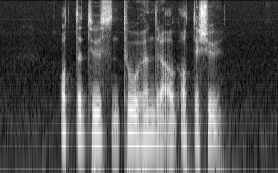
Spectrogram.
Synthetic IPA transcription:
ɔt̪ət̪ʰʉːsn̩t̪ʰuːhʉnd̪ɾə̰ʔoːɡɔt̪ɪʃʉ̰ː

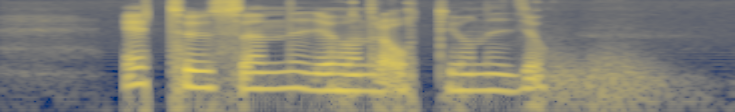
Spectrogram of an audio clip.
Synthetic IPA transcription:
ɛt̪ʰːʉ̟ːsənːiːʊɦɵnd̪ɾa̰ʔɔ̰t̪ʰːɪʊniːʊ

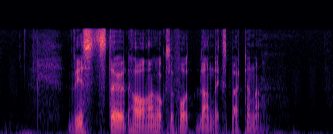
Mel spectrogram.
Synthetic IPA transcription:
vɪst̪st̪øːd̪ɦaɾɦanɔksɔfɔt̪ːbla̰nd̪ɛkspæ̰ʈːəɳa̰

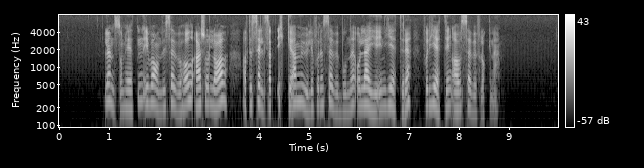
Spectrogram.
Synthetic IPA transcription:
lœnsɔmheːt̪n̩ʔiːʋɑːnlɪsɑʉəhɔlæːʂoːlɑːʋ | ʔɑt̪̚d̪eːsɛlsɑk̚t̪ɪkəʔæːɾmʉːlɪfɔɾeːnsɑʉəbʊnəʔoːlæɪəɪnjeːt̪ʰəɾə | fɔɾjeːt̪ɪŋʔɑːʋsɑʉəflɔkənʔə̰

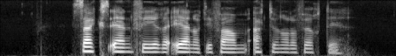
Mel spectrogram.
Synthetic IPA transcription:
sɛkseːnfiːʁəʔeːnɔt̪ɪfɛmɛt̪hʉnʁəd̪oːfœʁt̪ɪ̰

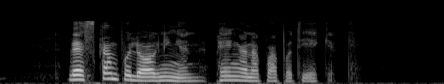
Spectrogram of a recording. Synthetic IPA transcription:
vɛskanpʰɔlɑːɡnɪŋənpʰɛŋːaɳapʰɔapʊt̪ʰeːkə̥t̪

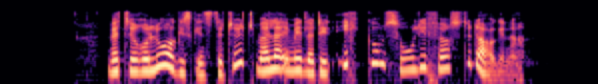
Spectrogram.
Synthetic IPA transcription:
mɛt̪ʰəʁʊloːɡɪskɪnst̪ɪt̪ʰʉt̪mɛlːəʁɪmɪd̪ləʁʈiːd̪ɪkəʊmsuːliːfœʁst̪əd̪ɑ̰ːɡənə̰

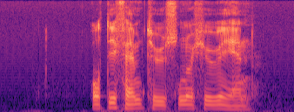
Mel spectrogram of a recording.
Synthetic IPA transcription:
ɔt̪ɪfɛmt̪ʰʉːsn̩oːçʉːəeːn

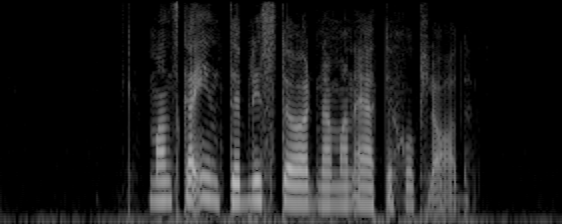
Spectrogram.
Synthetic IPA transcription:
manskaʔɪnt̪əbliːst̪œːɖnæɾmanʔɛːt̪əɧʊkʰlɑ̰ːd̪

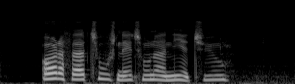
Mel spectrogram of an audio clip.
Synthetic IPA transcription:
ɔːɾɒfɶɐt͡sʰṵːsn̩e̝d̥hunɐðˠɒnḭːɐt͡sʰyːʊ

